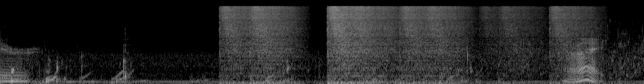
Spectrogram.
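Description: Molten lava poured onto water bursts into loud, sustained hissing steam in several long surges, broken by short gaps and crackling drips, with voices talking in the background between bursts.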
